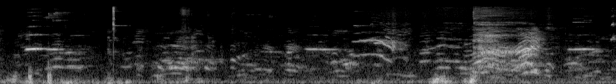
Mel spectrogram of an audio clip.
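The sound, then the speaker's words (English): Children play noisily at a park, their voices, calls and chatter rising and falling at a moderate level, with a sharp high shriek near the end. “I'm at the park. It's a lot of kids, there's a lot of noise”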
